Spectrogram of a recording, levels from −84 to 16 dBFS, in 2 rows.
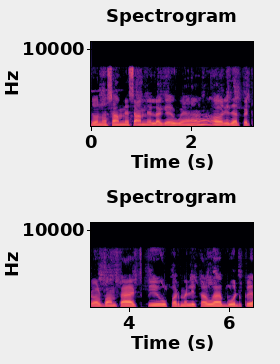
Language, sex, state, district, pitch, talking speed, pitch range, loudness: Hindi, male, Bihar, West Champaran, 140 Hz, 185 wpm, 135-145 Hz, -17 LUFS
